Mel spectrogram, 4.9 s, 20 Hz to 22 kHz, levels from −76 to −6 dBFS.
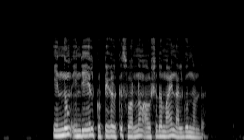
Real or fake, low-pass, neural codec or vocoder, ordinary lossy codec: fake; 7.2 kHz; codec, 16 kHz, 16 kbps, FreqCodec, larger model; none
